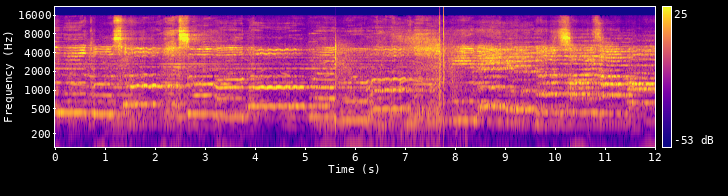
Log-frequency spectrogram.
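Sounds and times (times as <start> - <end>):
show music with held notes: 0.0 - 12.0
firework bangs: 7.6 - 8.8.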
